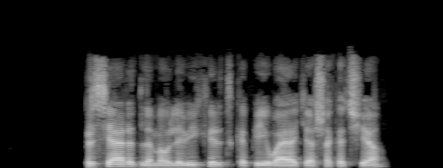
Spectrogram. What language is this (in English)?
Central Kurdish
